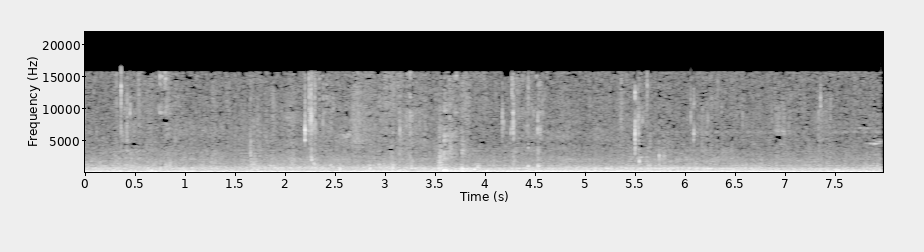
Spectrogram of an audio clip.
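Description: Soft wet chewing and squishing of rice and fish curry eaten by hand, with scattered small clicks, over a steady low hum.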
